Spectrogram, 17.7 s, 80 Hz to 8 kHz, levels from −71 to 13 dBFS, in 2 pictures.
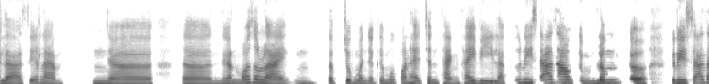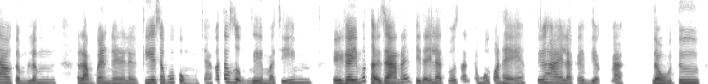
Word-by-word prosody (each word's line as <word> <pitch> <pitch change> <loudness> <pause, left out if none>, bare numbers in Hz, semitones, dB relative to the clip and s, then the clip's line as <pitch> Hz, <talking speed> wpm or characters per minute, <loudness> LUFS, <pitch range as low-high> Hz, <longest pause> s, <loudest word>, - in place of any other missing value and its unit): là 195 -3 0
sẽ 240 +7 -5
làm, 230 -6 -2 0.4
ừm, 215 -1 -4
ờ, 205 -1 0 0.4
ờ, 210 -1 -1
gắn 230 +3 -2
bó 270 +2 +2
dâu 290 -1 +1
lài. 220 -2 +2
Ừm, 210 0 -10 0.2
tập 215 -2 -2
trung 250 -1 0
vào 230 - -2
những 210 +1 -7
cái 235 0 -5
mối 260 +3 -5
quan 255 -1 -3
hệ 240 -2 0
chân 245 +2 -4
thành, 215 -4 -2
thay 235 +2 +1
vì 210 -3 -2
là 190 -1 -2
cứ 275 - -6
đi 280 -1 +1
xã 265 +2 +2
giao 270 -1 +5
tùm 205 -3 -6
lum 260 +4 +5 0.2
ờ, 210 -2 +6 0.3
cứ 260 - 0
đi 265 0 +4
xã 265 +2 -1
giao 270 -2 +4
tùm 215 -6 -2
lum, 240 +5 -1 0.5
làm 200 -3 +4
quen 240 +1 +1
người 210 -1 -1
này, 200 0 -2
người 195 -1 -4
kia 265 +2 +2
xong 270 0 -1
cuối 300 - -2
cùng 190 -9 -4
chả 200 +2 -8
có 290 - -1
tác 325 -1 +2
dụng 240 -6 +1
gì 205 -2 +1
mà 190 0 -3
chỉ 200 +8 -2 0.5
gây 240 -1 +4
gây 255 +1 +8
mất 390 +7 -3
thời 195 - +7
gian 245 +3 +8
ấy, 310 +3 0
thì 215 - 0
đấy 200 +4 +1
là 250 -2 +2
tối 225 +2 -5
giản 185 -1 -6
trong 225 0 -8
mối 240 +2 -4
quan 250 -2 -2
hệ 220 -2 +2
ấy. 235 +2 -3 0.2
Thứ 265 - +1
hai 270 -2 +2
là 205 -4 0
cái 230 +5 -6
việc 215 -4 -3
mà 190 -1 0 0.4
đầu 210 -2 +4
tư 255 0 +2
230 Hz, 260 wpm, -22 LUFS, 210-255 Hz, 0.5 s, gây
